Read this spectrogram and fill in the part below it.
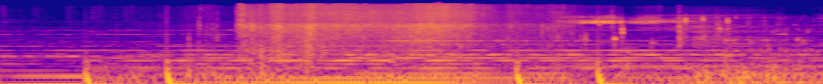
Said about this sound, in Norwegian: Med en baklengs salto fra ripa på båten forsvinner guiden ned i vannet.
